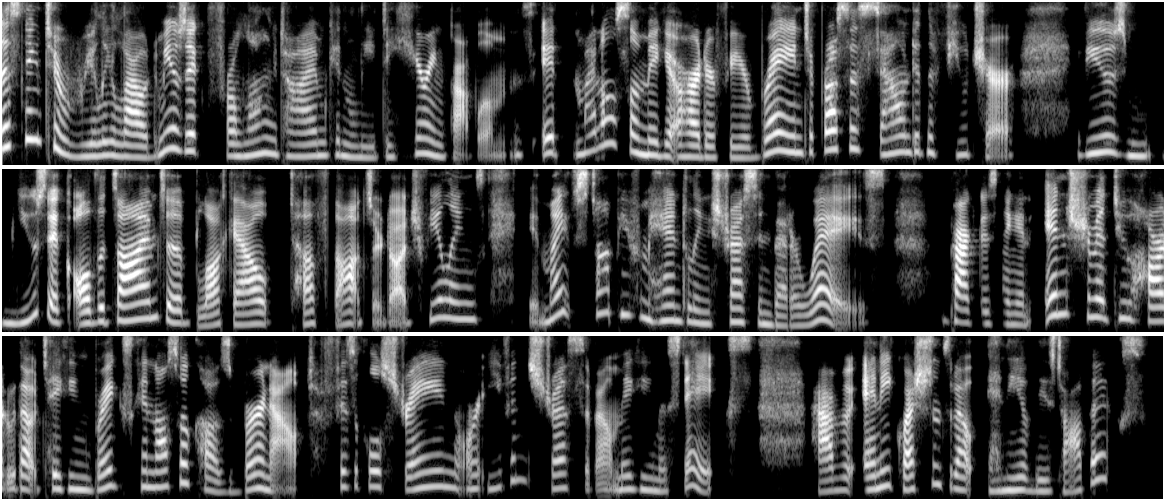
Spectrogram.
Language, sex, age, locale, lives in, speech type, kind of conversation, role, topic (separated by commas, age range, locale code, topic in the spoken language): English, other, 20-24, en-US, United States, read, expert-assistant, expert, What are the psychological effects of music on the brain?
